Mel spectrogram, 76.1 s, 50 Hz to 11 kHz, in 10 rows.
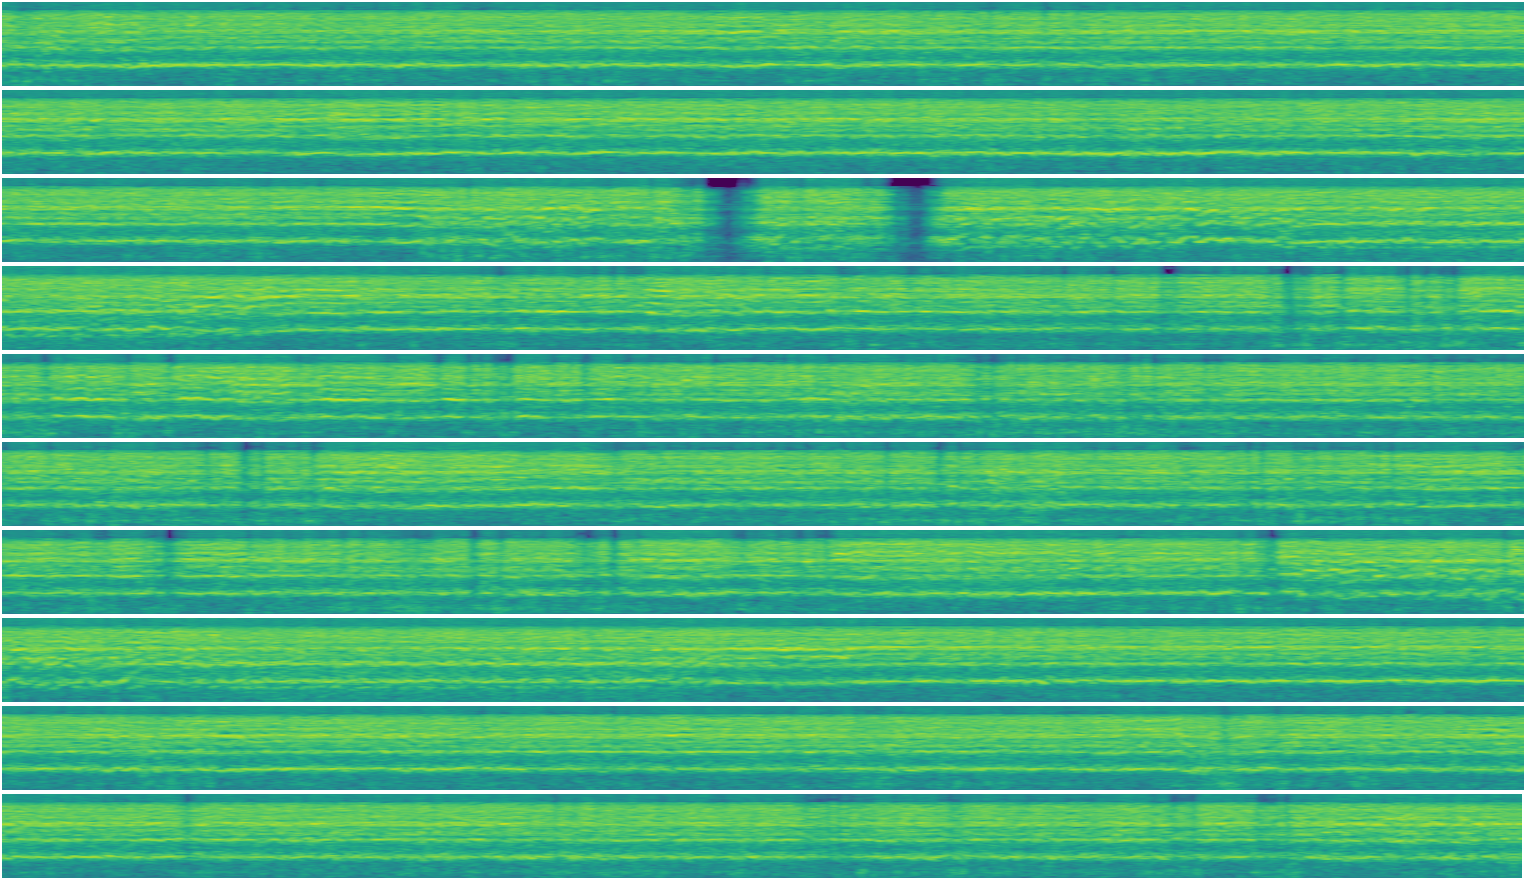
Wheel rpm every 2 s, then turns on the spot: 230, 230, 230, 230, 230, 230, 230, 230, 230, 120, 160, 200, 220, 230, 240, 230, 230, 230, 230, 240, 220, 230, 230, 230, 230, 220, 210, 200, 200, 240, 240, 230, 230, 230, 230, 240, 240, 230.
none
